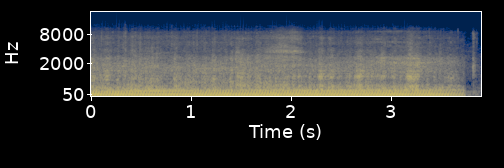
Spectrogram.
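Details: 2021 Lada Granta Drive Active at about 20,000 km, 10,000 km after modifications: heavy, deep, steady knocking about four times a second over the idle, worsening after a light idle vibration; the flywheel bolts had come loose.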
